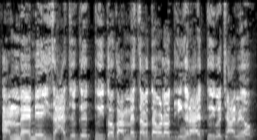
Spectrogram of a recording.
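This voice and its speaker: A woman performing a village comedy sketch, talking loud and bantering. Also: high voice, a little fast.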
